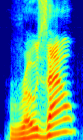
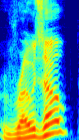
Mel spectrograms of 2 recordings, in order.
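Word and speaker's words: Roseau: I And I I might be pronouncing this wrong. Rosa or Roso uh is another town in Minnesota. Rouso. R O S E Au.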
